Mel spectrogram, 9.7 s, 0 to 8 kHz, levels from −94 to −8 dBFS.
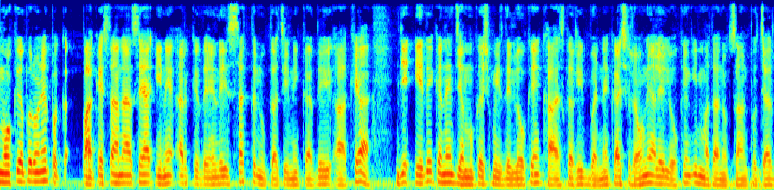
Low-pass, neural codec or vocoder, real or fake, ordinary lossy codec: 7.2 kHz; codec, 16 kHz in and 24 kHz out, 2.2 kbps, FireRedTTS-2 codec; fake; Opus, 64 kbps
